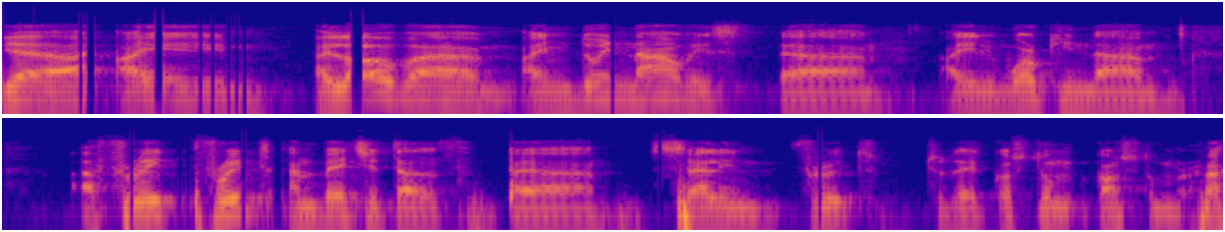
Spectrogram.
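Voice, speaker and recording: Speaking at a very slow pace with a Spanish accent, a man uses a fairly high pitch and ordinary pitch variation. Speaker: shop owner and network marketer. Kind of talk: casual group chat. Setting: live video chat online. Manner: halting, many repetitions.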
